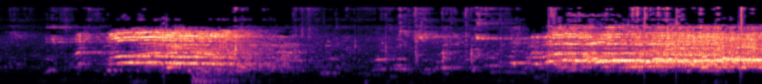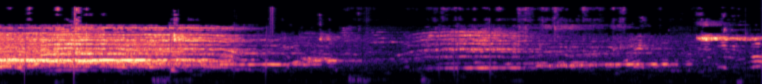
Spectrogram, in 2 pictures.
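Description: Young women chant and shout team cheers together in a large echoing gym.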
